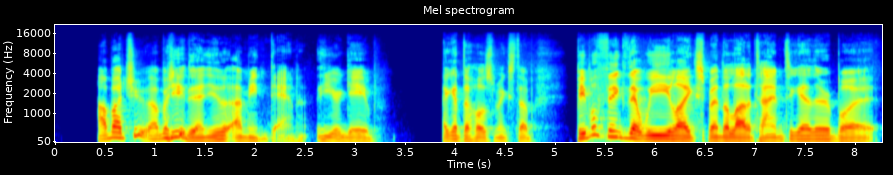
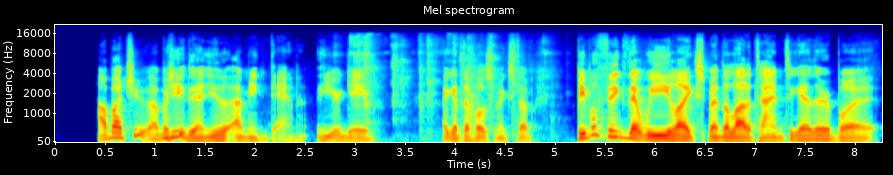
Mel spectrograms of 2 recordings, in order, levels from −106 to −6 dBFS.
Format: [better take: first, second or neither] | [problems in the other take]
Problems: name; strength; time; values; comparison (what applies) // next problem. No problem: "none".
first | jangling keys; faint; from 3 to 5 s; peak 15 dB below the speech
